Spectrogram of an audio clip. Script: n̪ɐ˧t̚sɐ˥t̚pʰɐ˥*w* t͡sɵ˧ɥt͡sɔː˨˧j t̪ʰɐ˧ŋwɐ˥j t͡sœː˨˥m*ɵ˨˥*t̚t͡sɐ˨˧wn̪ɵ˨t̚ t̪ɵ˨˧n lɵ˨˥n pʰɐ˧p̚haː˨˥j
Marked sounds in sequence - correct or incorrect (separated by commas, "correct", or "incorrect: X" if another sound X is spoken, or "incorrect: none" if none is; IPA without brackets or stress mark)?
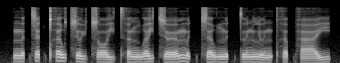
correct, correct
